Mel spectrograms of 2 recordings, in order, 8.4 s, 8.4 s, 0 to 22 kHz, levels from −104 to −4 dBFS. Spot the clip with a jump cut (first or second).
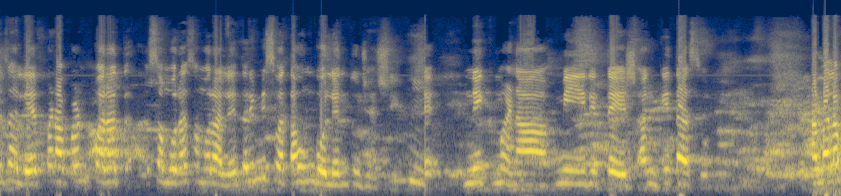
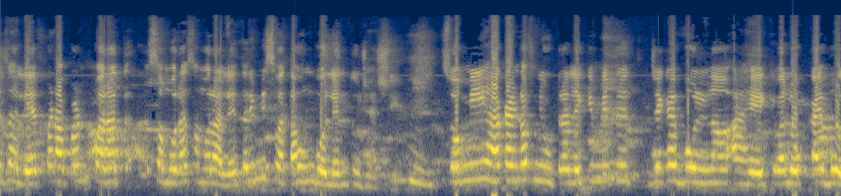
first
